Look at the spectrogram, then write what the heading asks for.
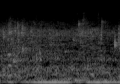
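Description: Steady running water from a tap while washing up in a bachelor's kitchen during tomato rice cooking, a continuous close splashing hiss with a low hum beneath, no talking.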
